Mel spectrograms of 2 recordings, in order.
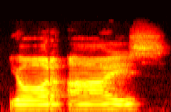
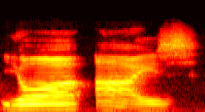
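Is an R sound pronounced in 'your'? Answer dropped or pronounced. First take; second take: pronounced; dropped. First: A flipped R sound is heard after 'your'. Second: No R sound; 'your' ends in a schwa. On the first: "that immediately makes it rhotic" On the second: "Then you would have the J glide, the open O, and the schwa"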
